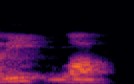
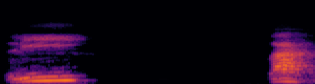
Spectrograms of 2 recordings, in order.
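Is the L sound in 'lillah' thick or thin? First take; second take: thick; thin. First: The L is thick, with a darker vowel. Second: The L is thin, with a light vowel. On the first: The speaker calls it wrong. "bukan li loh" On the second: The speaker calls it right. "ketika dia kasroh"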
